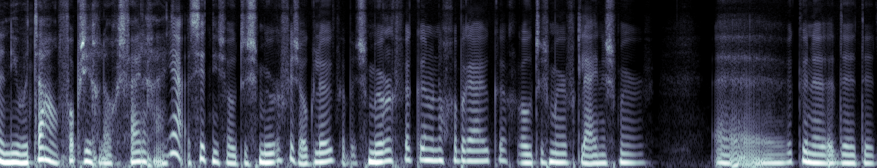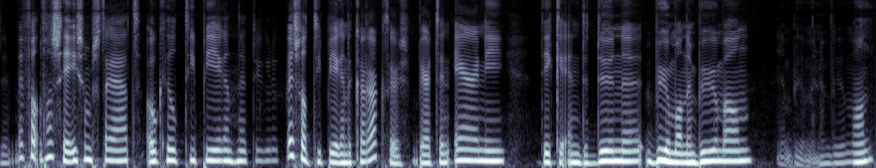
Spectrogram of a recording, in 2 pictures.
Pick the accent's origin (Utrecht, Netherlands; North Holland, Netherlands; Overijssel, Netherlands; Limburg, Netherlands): Overijssel, Netherlands; Nieuwleusen; Ik kom uit Nieuw-Leuzen bij Zwolle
